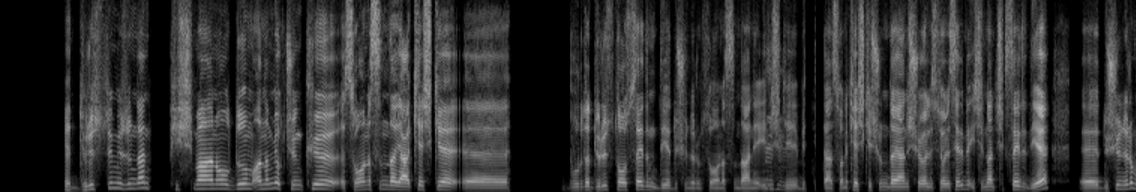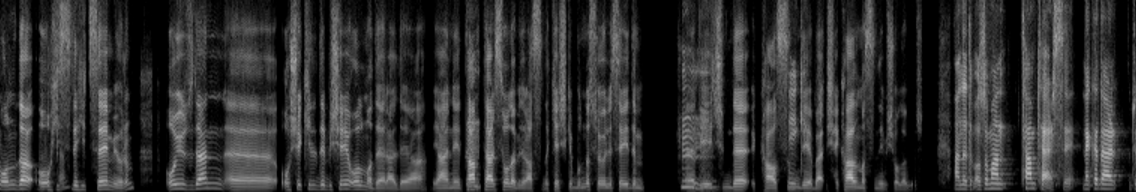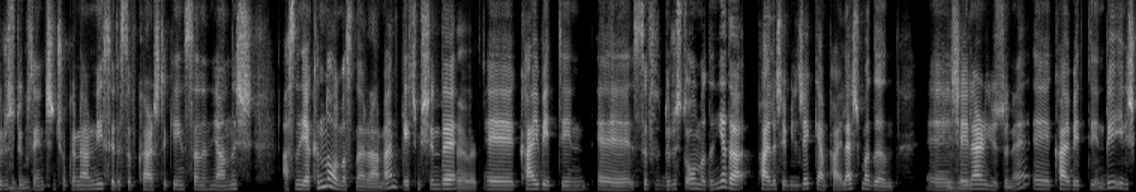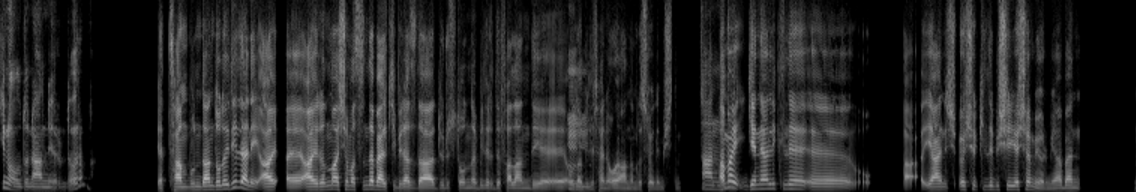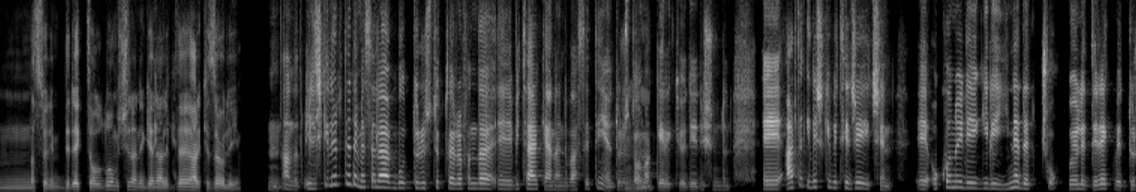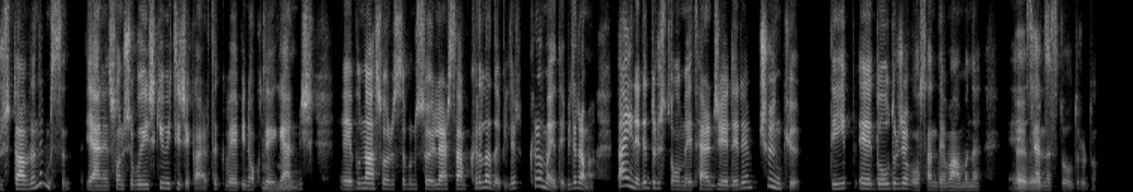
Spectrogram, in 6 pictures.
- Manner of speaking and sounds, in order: other background noise; tapping; "kırılabilir de" said as "kırıladabilir"; "kırılmayabilir de" said as "kırılmayadabilir"
- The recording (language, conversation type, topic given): Turkish, podcast, Kibarlık ile dürüstlük arasında nasıl denge kurarsın?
